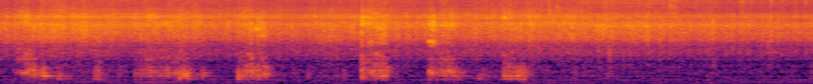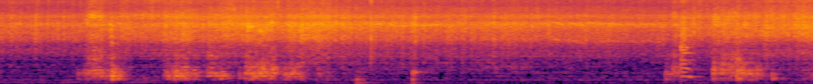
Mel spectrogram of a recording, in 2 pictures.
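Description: Chopped okra sizzling in a little oil in a metal kadai, with a metal spatula scraping the pan and turning the pieces in runs of strokes. The stirring pauses twice, leaving only the steady sizzle. The okra is still green, early in frying toward brown.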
